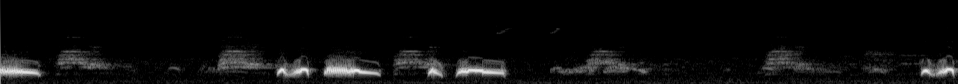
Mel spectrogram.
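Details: Thúc gù cooing of a spotted dove, meant to excite decoy birds: loud, hollow low coos in short bursts alternate with fainter, higher murmuring coos, perhaps from a second dove.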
